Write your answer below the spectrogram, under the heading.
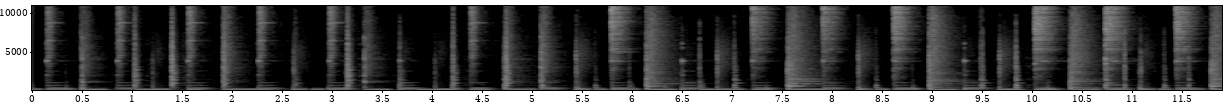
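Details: A drum-driven instrumental track with steady beats and bass notes plays throughout, with no animal sound.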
